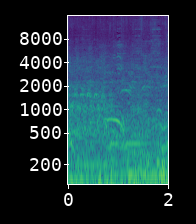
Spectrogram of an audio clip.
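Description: A horse neighing amid a crowd's voices, with horses' hooves stepping on packed dirt.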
